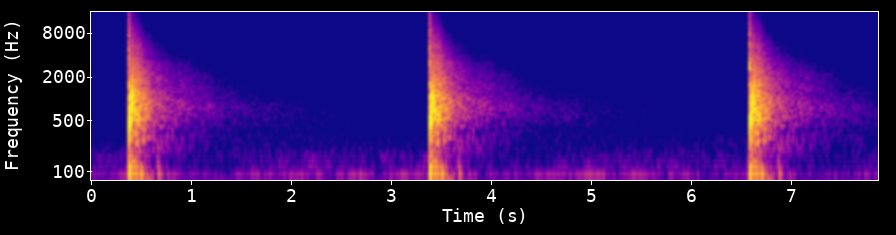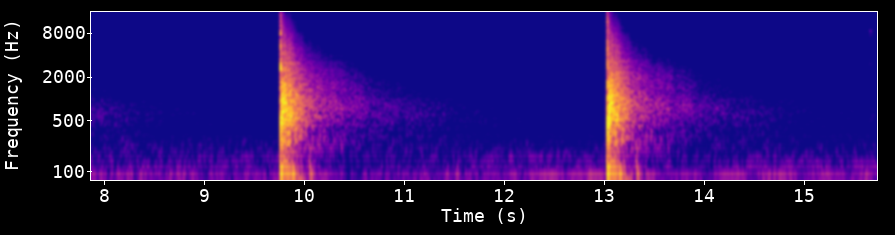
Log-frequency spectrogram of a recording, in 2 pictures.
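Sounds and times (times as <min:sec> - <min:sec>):
MP5 gunfire on a forest road: 0:00.4 - 0:01.5, 0:03.4 - 0:04.4, 0:06.6 - 0:07.6, 0:09.8 - 0:10.9, 0:13.0 - 0:14.3.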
